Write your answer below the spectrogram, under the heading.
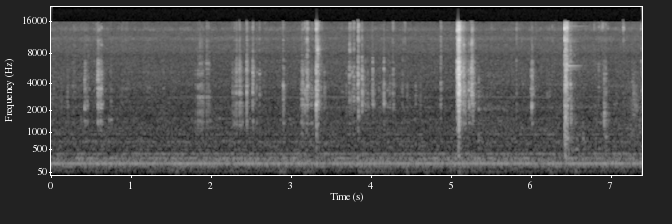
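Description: Cut plastic Nerf blaster parts being handled: scattered light clicks and taps, with two sharper clacks about five and six and a half seconds in, over a steady low hum.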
